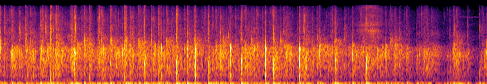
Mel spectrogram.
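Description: An audience claps steadily for about five seconds, applauding a guest who gives his pay to a children's clinic, a dense patter of many hands with sharper individual claps standing out, sustained at an even level before easing slightly at the end.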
